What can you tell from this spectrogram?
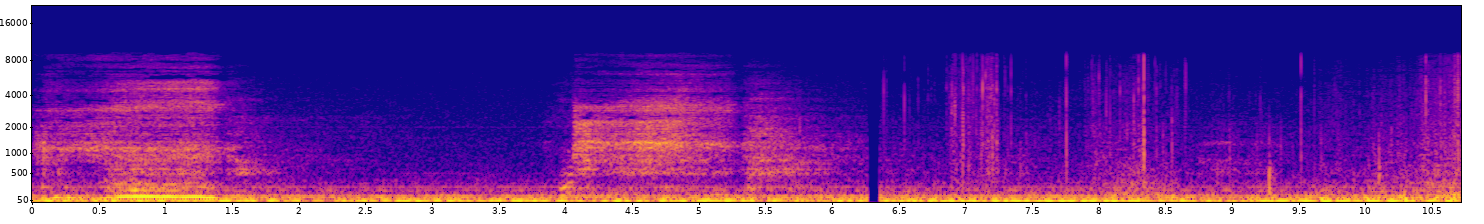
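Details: Two noisy sleep breaths about four seconds apart, the first with a low rattling buzz, then faint clicks and room noise: snoring.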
